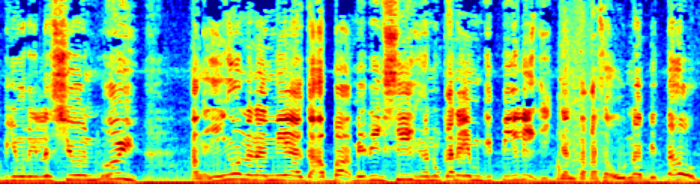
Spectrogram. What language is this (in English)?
Filipino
